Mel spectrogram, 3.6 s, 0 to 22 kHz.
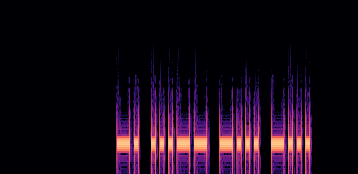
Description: Morse code, heard as a keyed tone, about 28 wpm, 700 Hz. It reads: N3BB
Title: Easy Call Signs Repeated 3x - 28wpm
